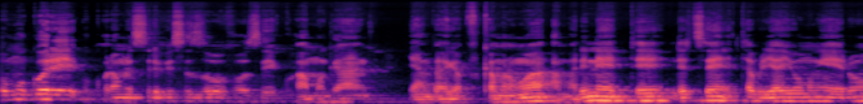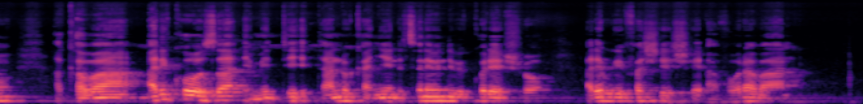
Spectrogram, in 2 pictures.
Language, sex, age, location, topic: Kinyarwanda, male, 25-35, Nyagatare, health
